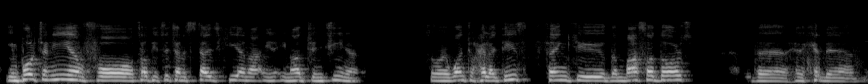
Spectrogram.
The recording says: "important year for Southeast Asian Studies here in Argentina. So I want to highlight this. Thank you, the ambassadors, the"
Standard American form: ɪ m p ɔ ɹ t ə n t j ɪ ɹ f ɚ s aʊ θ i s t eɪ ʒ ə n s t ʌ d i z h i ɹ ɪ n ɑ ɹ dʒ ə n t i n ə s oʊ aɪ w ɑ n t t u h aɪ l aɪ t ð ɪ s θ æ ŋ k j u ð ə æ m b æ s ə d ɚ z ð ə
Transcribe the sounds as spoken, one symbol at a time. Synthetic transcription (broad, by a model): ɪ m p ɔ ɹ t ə n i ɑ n f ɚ s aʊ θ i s eɪ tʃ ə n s t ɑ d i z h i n ɪ n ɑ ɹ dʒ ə n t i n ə s oʊ aɪ w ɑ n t t u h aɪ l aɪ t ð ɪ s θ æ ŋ k j u ð ə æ m b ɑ s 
